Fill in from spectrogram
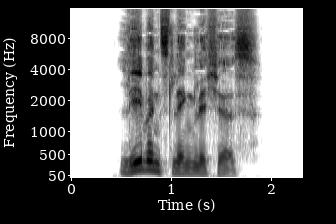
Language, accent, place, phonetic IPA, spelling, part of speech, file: German, Germany, Berlin, [ˈleːbm̩sˌlɛŋlɪçəs], lebenslängliches, adjective, De-lebenslängliches.ogg
- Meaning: strong/mixed nominative/accusative neuter singular of lebenslänglich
